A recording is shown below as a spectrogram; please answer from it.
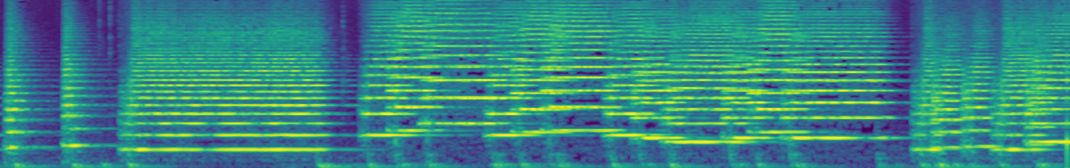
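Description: Sampled trumpets from Soundiron's Hyperion Brass library: a short note, then a long held note, then several overlapping held notes forming chords, with one voice stepping down toward the end.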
